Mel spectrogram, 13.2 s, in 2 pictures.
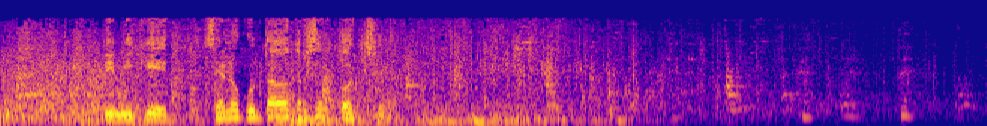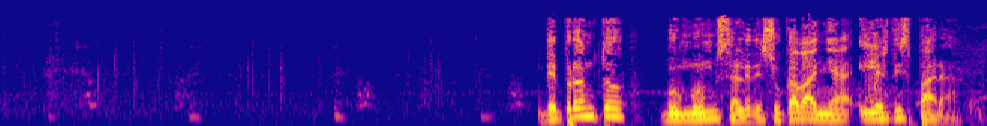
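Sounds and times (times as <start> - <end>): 
bomb explosion blowing up a cabin: 0.0 - 4.6
speech: 0.7 - 2.8, 10.2 - 13.1.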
